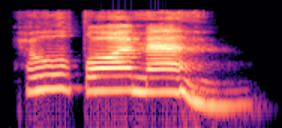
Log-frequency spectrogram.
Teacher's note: when ha will get sukoon it will get rakhawa, and rakhawa is flow of sound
